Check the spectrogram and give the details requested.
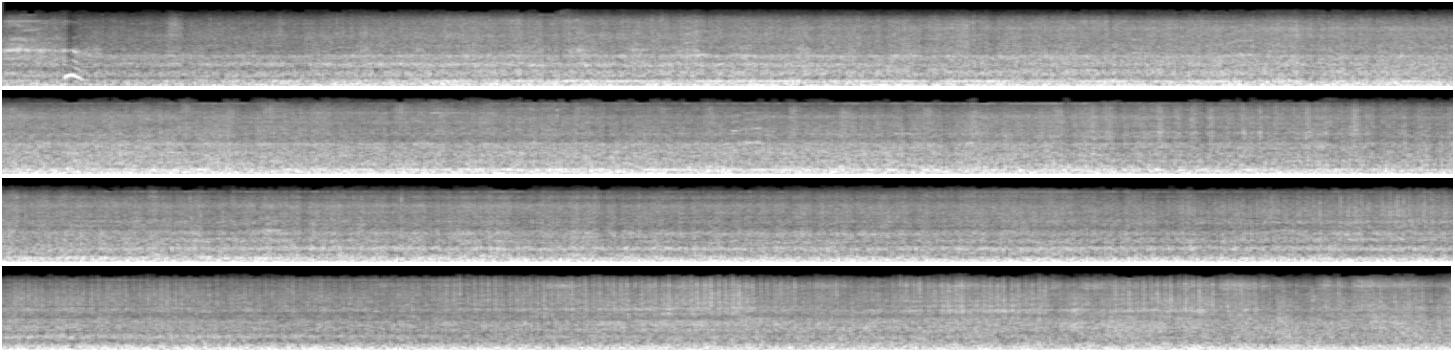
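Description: A lash-up of diesel freight locomotives passing close by under power, their exhaust smoking: a steady low engine drone that grows louder over the first couple of seconds and then holds, with the rumble of wheels on rail.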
